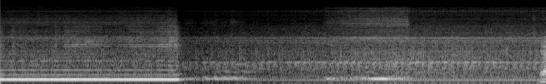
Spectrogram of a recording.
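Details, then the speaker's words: Holzmann ED400FD lathe at 600 rpm with automatic feed, turning bar toward 24.85 mm diameter: loud steady singing tone during the cut that stops when feed stops. Chatter from long unsupported workpiece overhang, tailstock centre mentioned. "wie man hört ist das geräusch das lebe also ist es wirklich darauf geschuldet dass das einfach so lange ausgespannt ist und weil der spitze gesetzt"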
